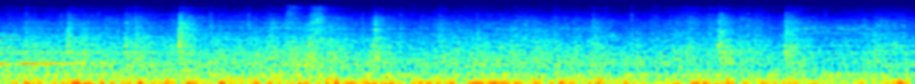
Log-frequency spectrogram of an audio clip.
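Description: Passenger coaches of a diesel-hauled train rolling across a steel girder bridge: a steady low rumble with irregular sharp clacks of the wheels over the rail joints. The last note of the locomotive's horn cuts off about half a second in.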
